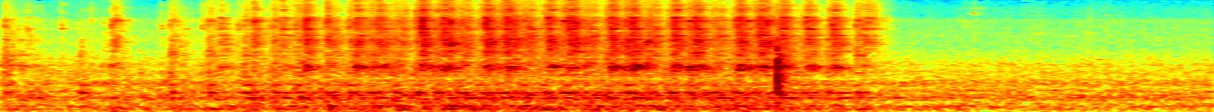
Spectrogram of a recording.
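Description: Hand-cranked sewing machine stitching cloth: a fast, even clatter of needle strokes that grows louder over the first two seconds, with one sharp click near the end, then stops abruptly about four and a half seconds in.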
